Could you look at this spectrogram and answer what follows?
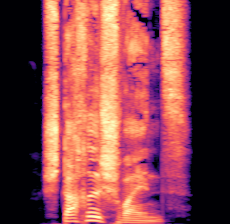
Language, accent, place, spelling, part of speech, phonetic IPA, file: German, Germany, Berlin, Stachelschweins, noun, [ˈʃtaxl̩ˌʃvaɪ̯ns], De-Stachelschweins.ogg
- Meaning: genitive singular of Stachelschwein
